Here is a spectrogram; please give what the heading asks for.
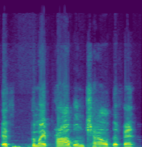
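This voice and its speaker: A young man joking through a let's-play session, wry and teasing, sometimes rushing his words. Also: high-pitched, level tone, fairly bright tone, faint music behind. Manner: wry, teasing, bursts of fast talk. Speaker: guest player. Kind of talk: casual let's-play banter.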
